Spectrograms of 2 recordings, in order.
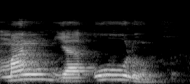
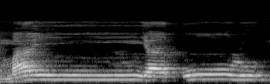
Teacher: menggabungkan huruf yang pertama ke huruf yang kedua sehingga menjadi satu huruf yang bertasydid · Kalau tidak idgham dia dibaca man yaqulu. Tapi karena diidgham, huruf nunnya melebur ke huruf ya. May, bergabung dia pengucapannya may yaqulu, itu yang dimaksud dengan idgham. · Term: Idgham Bighunnah, idgham bi gunnah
